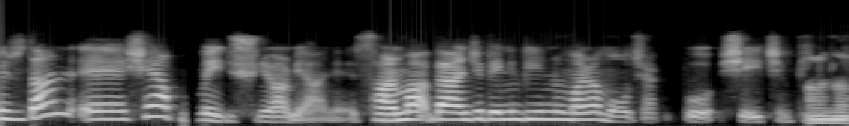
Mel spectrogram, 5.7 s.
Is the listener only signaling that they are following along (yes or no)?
no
